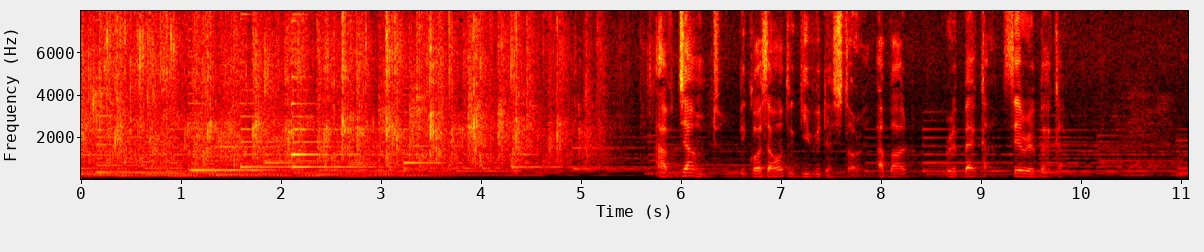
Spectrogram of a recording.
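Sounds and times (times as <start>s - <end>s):
audience clapping hands: 0.0s - 5.8s
speech: 5.8s - 10.0s.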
